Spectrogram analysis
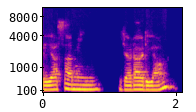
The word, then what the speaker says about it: Yasamin Jalalian: And the next speaker is Professor Yasamin Jarang. Am I right? Your pronunciation is correct.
